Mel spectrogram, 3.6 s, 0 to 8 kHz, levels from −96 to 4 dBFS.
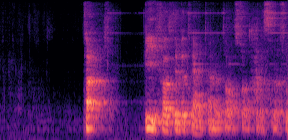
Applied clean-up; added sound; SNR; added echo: neural separator model SepFormer DNS4.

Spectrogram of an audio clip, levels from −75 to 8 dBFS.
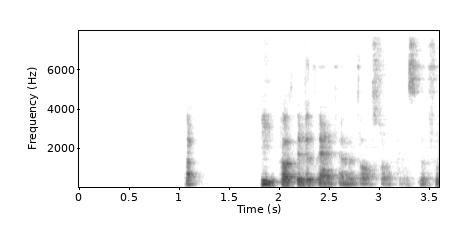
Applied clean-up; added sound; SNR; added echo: neural mask model DeepFilterNet 3.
